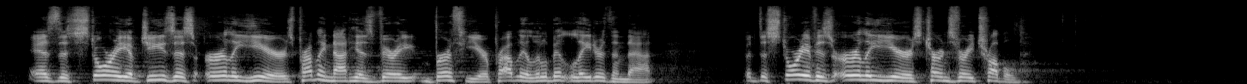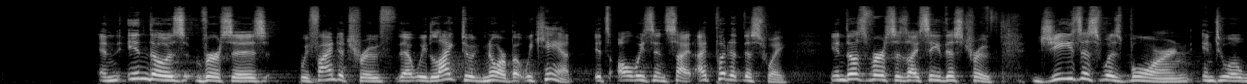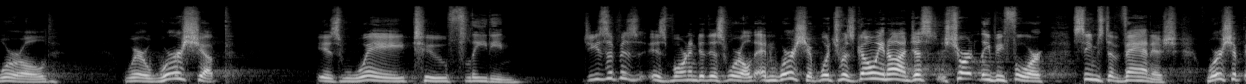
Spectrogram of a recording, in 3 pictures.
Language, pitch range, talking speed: English, 155-205 Hz, 150 wpm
